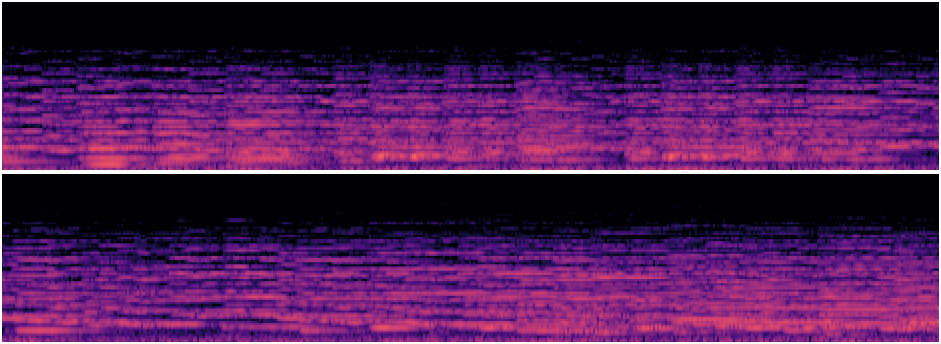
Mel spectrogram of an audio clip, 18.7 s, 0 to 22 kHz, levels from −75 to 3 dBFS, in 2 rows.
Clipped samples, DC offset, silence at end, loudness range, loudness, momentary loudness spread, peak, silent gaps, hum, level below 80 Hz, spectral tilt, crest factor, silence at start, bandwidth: under 0.1%; under 0.1%; 0 s; 3 LU; -30 LUFS; 5 LU; -16 dBFS; none; none; -52 dBFS; -4.5 dB/octave; 16 dB; 0 s; 13 kHz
